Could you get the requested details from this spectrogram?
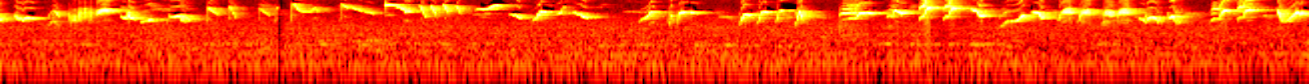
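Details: White-eye song used as therapy audio to make the bird start singing quickly and sing more vigorously: a dense, high-pitched twittering of rapid chirps and slurred whistled notes, in near-continuous bursts throughout, with a faint low hum beneath.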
